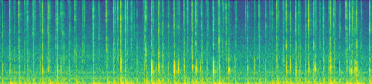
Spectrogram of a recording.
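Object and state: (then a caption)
Laptop keyboard being typed on. A MacBook Pro laptop keyboard, plastic keys set in an aluminum body, is typed on with fingertips. Quick, soft clicking keystrokes follow each other steadily, each a short tap with little ring and a dull low thump beneath.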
